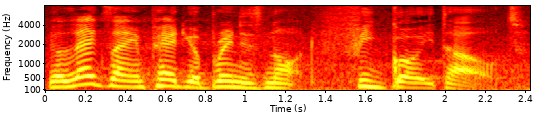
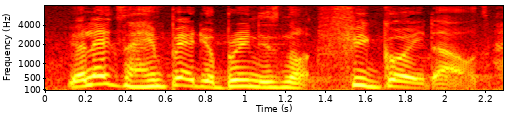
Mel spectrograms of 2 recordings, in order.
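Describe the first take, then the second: No difference in how they are said.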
